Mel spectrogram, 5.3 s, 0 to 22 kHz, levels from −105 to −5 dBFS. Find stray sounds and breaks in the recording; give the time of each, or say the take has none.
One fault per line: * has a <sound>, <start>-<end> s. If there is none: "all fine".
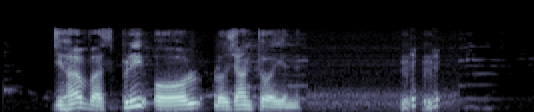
* has a laugh, 4.0-4.4 s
